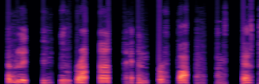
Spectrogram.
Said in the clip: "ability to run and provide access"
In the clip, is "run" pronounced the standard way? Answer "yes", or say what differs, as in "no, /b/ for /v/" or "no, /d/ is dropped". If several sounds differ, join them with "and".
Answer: yes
